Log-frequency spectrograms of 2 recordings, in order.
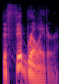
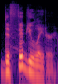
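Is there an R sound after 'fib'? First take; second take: Yes; No. First: There is an R sound after 'fib'. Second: There is no R sound after 'fib'. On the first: The speaker calls it right. "But there's an R in there. It's actually pronounced" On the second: The speaker calls it wrong. "People say defibrillator"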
